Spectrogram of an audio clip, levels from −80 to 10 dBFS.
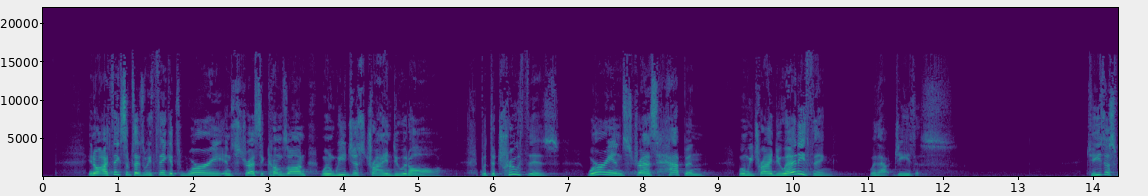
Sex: male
